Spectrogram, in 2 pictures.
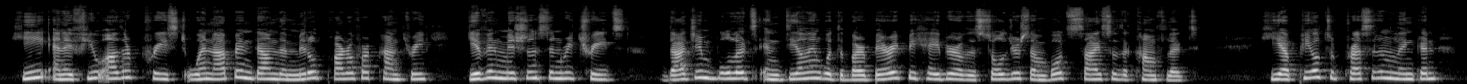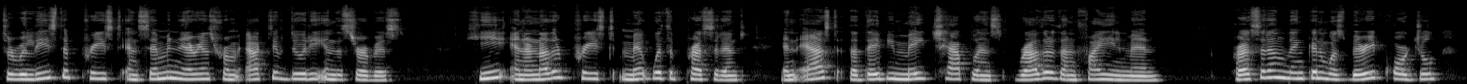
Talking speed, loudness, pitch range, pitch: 160 wpm, -18 LUFS, 230-285 Hz, 255 Hz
